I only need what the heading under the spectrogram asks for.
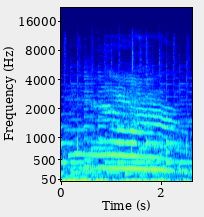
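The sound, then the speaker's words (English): A cat meows in a drawn-out, wavering cry lasting a couple of seconds, fairly loud, with no talking over it. “This week's episode of Not a Couple was recorded in front of a live studio audience of one cat.”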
